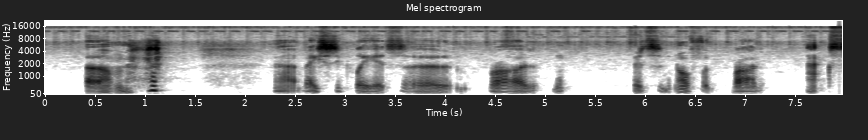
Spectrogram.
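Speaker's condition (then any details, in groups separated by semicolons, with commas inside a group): Cerebral palsy; from birth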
